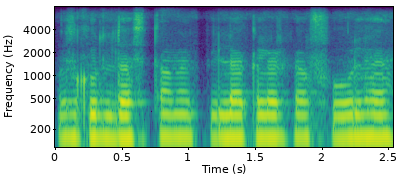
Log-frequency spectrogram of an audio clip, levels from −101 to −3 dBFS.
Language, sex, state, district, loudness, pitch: Hindi, male, Jharkhand, Ranchi, -16 LUFS, 155 Hz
